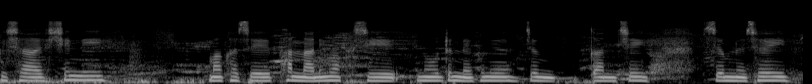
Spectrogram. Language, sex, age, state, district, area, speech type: Bodo, female, 30-45, Assam, Kokrajhar, rural, spontaneous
